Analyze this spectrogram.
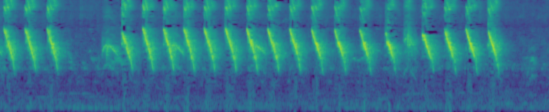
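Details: In the morning a bar-winged prinia delivers a long, steady series of about eighteen loud, high, downward-slurred notes, roughly three per second, after a brief opening burst of three.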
